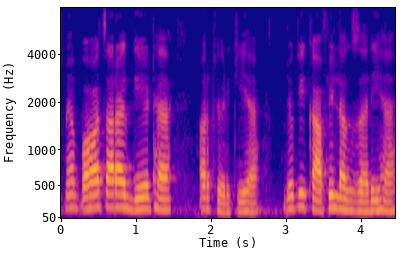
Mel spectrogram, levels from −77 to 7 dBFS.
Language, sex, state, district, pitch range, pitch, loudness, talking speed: Hindi, male, Jharkhand, Garhwa, 140-175 Hz, 155 Hz, -16 LUFS, 175 wpm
